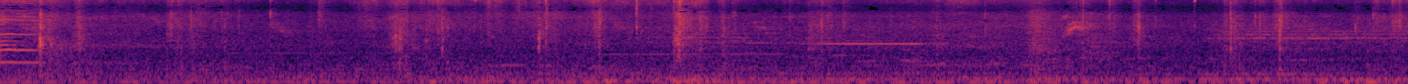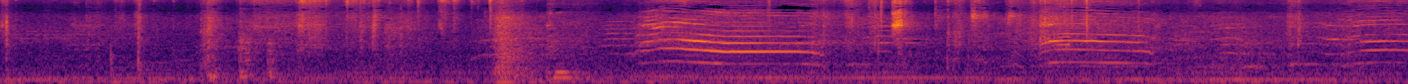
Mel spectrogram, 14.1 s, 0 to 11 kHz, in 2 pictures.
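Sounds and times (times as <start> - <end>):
cat meowing: 0.0 - 0.4, 10.1 - 14.0.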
